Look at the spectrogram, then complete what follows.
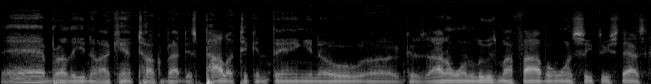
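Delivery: low, soft mock-pastor mumble, droning along; reluctant pastor. Pastor excusing himself to a brother from politics, low reluctant voice. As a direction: imitate a timid pastor, low and hushed. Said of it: "We got so many pastors out there".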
